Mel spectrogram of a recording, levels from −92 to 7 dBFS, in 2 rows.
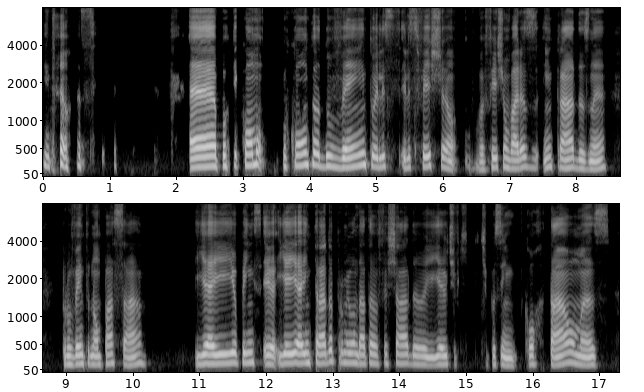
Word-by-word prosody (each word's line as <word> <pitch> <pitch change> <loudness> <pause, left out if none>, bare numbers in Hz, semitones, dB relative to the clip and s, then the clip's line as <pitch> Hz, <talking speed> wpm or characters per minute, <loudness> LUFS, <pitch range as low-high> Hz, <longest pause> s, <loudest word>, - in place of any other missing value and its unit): então 185 -4 0
assim - - -9 1.4
É, 175 +3 +9
porque 185 +2 -2
como 200 +4 +2 0.2
por 175 -1 -4
conta 205 +2 +2
do 185 +1 0
vento, 175 +5 +2
eles 170 0 -3
eles 160 +2 -5
fecham 175 -6 -2 0.4
fecham 165 +4 -3
várias 160 +3 -2
entradas, 155 -3 -2
né, 140 +4 0 0.5
para 145 +1 -1
o - - +1
vento 155 +1 0
não 145 -1 0
passar. 160 -1 -4 0.8
E 155 +3 +1
aí 160 +1 +4
eu 175 - +2
pensei 180 +2 -3 0.2
eh, - - +2
e 160 +2 0
aí 170 +1 +4
a 165 0 +4
entrada 175 +2 0
para 180 -2 -10
o - - -4
meu 175 0 -1
andar 160 -2 -1
estava 160 0 -3
fechada 155 -2 -4
e 135 +2 0
aí 145 - +2
eu 150 - 0
tive 140 -2 -18
que, - - -26 0.2
tipo 140 +1 -14
assim, 135 -3 -2
cortar 150 +1 -2
umas 140 -4 -2
165 Hz, 155 wpm, -21 LUFS, 150-175 Hz, 1.4 s, É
